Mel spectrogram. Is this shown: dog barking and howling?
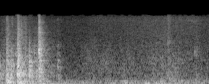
no

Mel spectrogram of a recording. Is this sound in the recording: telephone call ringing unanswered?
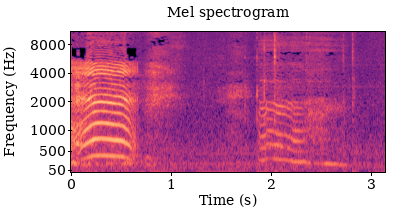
no

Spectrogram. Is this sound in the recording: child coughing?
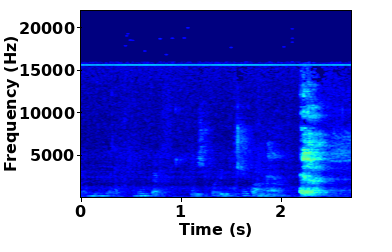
yes

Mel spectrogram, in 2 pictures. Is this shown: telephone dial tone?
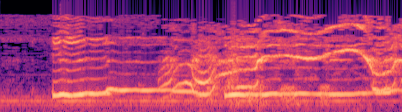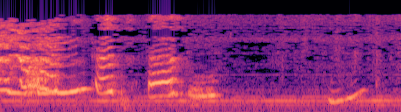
no

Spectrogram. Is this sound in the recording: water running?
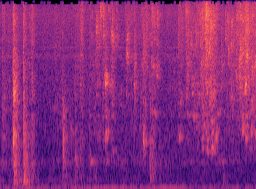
yes

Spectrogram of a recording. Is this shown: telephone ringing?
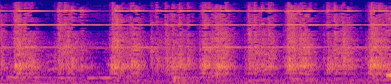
yes

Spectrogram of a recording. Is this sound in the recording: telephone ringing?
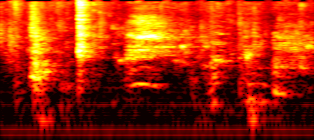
no

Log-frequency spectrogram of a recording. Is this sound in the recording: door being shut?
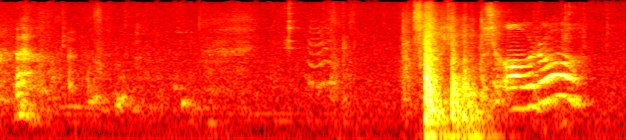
yes

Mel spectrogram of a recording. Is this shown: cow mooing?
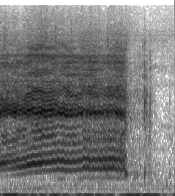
yes

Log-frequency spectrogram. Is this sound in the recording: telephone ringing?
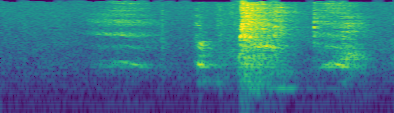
no

